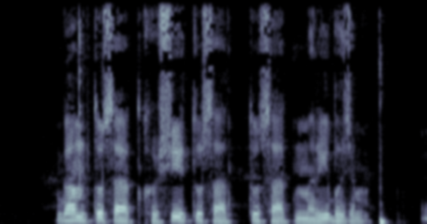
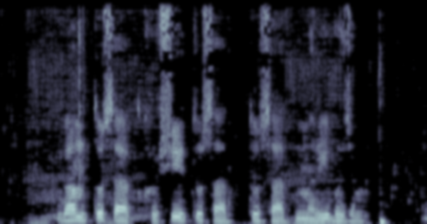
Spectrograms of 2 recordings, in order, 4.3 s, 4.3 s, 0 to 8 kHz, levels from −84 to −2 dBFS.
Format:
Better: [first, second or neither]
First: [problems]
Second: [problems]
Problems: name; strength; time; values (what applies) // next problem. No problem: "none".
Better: first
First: none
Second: noise reduction (classical method Wiener filter)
